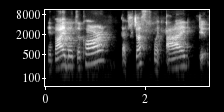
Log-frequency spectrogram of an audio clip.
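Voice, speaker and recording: Speaking at a measured pace, a woman with a fairly high, sharp voice and lively intonation comes through on poor audio. She's an early-grade teacher giving young children a remote read-aloud lesson, keeping things simple and instructive and often checking understanding with "okay" and "right?"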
